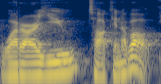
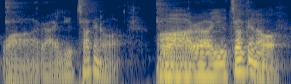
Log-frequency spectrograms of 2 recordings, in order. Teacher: Y todo junto, la T como R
